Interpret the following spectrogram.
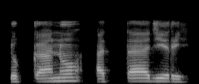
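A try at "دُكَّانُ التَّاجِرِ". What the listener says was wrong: Coba disambung, jangan diputus coba.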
